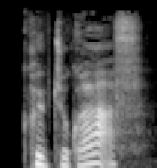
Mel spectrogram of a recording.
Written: kryptograf

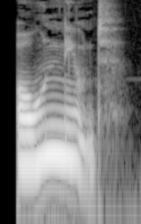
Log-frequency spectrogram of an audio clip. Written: ovennævnt

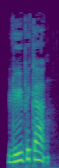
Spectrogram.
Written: løbegang

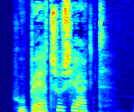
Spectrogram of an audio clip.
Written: hubertusjagt

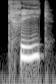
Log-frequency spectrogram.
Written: kriek

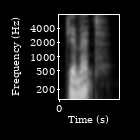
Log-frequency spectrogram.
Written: DIAMANTEN

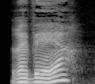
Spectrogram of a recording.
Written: revers

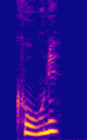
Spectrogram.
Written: kone

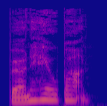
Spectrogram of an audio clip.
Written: børnehavebarn

